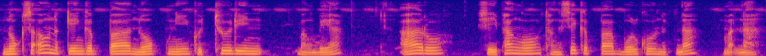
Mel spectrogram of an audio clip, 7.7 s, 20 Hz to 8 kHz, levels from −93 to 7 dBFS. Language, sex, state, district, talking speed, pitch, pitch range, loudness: Garo, male, Meghalaya, West Garo Hills, 85 wpm, 140 Hz, 130-155 Hz, -19 LUFS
